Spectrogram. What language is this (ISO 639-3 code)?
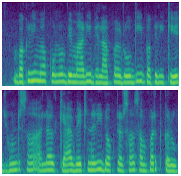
mai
